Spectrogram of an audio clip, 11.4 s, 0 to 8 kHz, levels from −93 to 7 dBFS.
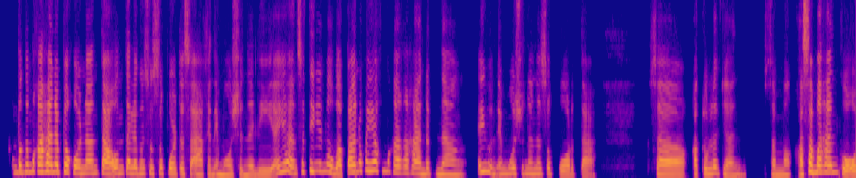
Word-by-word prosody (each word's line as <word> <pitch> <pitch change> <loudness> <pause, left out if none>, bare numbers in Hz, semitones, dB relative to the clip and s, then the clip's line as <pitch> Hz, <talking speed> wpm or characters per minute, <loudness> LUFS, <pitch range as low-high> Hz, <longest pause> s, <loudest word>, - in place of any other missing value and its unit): kumbaga 315 +2 0
makahanap 330 -1 +5
ako 285 -4 +3
ng 275 0 0
taong 270 +1 +4
talagang 260 -1 +1
susuporta 250 -3 -2
sa 220 -1 -1
akin 210 -1 -7
emotionally. 205 -1 -3
Ayan 285 -2 +1
sa 340 - -5
tingin 360 0 -2
mo 315 -5 0
ba, 225 - +5
paano 325 - +1
kaya 390 +1 +3
ako 365 0 -9
makakahanap 275 -5 0
ng 225 -1 -1 0.3
ayon, 320 -7 -1
emosyonal 255 +1 -4
na 250 - -3
supporta 210 -4 -4 0.7
sa 200 -3 +3
katulad 235 +4 0
yan, 200 +2 -4 0.3
sa 210 -4 -5
ma 205 +1 -3
kasamahan 310 +5 +4
ko 200 -4 +4
255 Hz, 165 wpm, -23 LUFS, 220-310 Hz, 0.7 s, makahanap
